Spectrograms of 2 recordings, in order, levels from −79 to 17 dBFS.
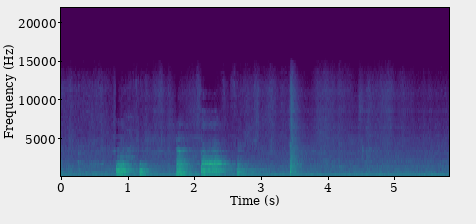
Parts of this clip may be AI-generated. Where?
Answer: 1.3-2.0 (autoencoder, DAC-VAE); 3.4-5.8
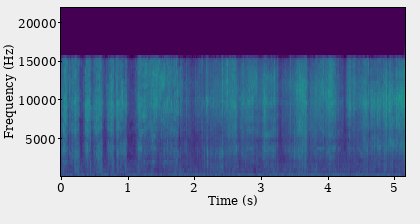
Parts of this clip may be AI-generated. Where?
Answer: 1.8-5.2 (autoencoder, DAC-VAE)

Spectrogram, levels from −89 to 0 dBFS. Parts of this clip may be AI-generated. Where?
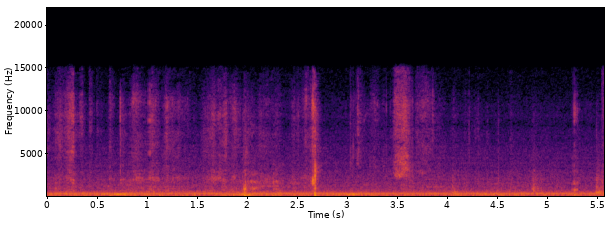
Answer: none

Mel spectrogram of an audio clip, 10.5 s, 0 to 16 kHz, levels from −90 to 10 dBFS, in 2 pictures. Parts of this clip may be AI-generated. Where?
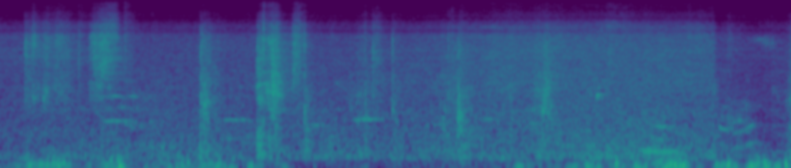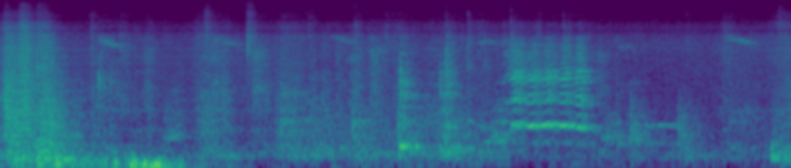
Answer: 0.0-0.9 (autoencoder, DAC-VAE); 1.7-3.8; 4.3-7.3; 10.1-10.5

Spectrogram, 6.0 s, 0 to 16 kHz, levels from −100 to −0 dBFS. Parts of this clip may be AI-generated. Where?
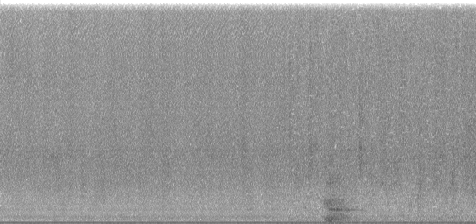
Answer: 0.0-3.6 (autoencoder, DAC-VAE)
